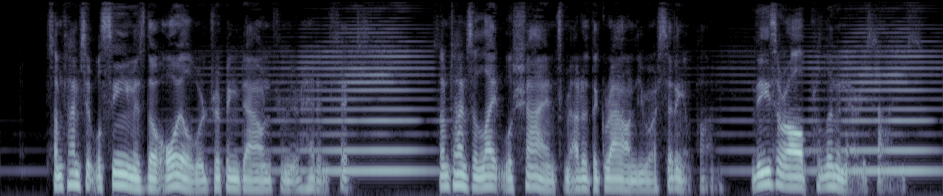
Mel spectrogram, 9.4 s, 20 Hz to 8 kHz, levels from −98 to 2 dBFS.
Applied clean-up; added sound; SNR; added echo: neural mask model RNNoise.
